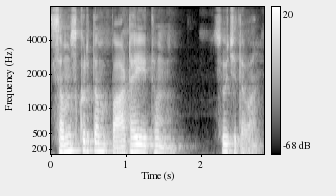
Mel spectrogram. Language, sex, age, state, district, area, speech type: Sanskrit, male, 60+, Telangana, Karimnagar, urban, spontaneous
